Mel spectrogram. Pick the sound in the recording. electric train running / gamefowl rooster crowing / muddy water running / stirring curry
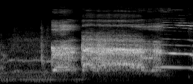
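gamefowl rooster crowing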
